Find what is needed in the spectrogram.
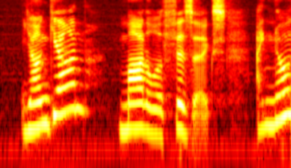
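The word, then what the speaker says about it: Jungian: criticisms of the Newtonian yungan yungan model of physics I know that's I you don't pronounce the J like that you pronounce as young it certainly does feel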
